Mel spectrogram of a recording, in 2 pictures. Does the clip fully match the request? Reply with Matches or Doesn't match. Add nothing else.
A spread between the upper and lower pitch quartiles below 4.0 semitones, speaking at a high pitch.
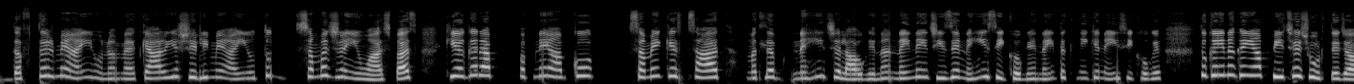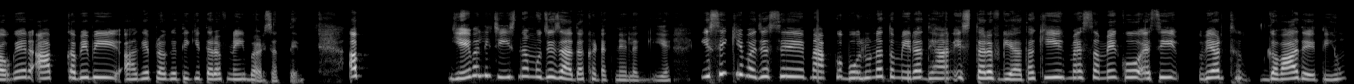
Doesn't match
